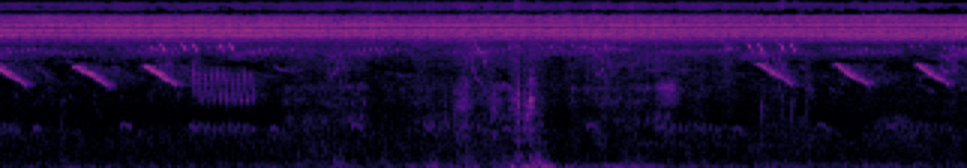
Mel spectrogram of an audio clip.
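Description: A small bird singing a repeated phrase: three quick falling whistles followed by a short buzzy trill, heard twice. A low thump comes about halfway through, over a steady high hiss.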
